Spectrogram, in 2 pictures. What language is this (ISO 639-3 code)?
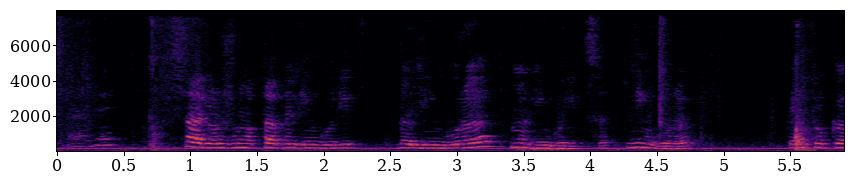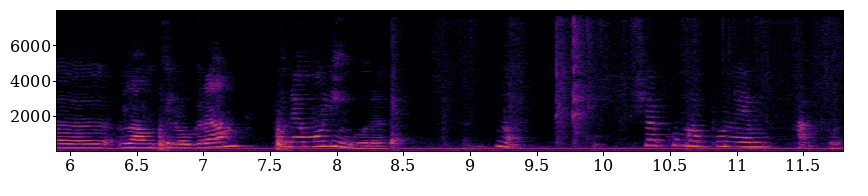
ron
